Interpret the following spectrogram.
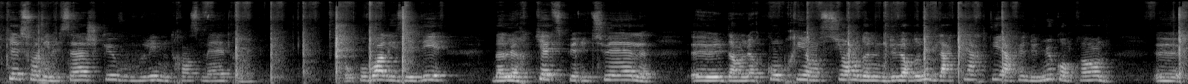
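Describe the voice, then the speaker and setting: A woman doing a casual tarot reading, talking straight to the viewer and softly calling on the universe for messages. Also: fairly low pitch, unhurried. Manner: speaks straight to the viewer, calls on the universe in soft pleas. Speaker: tarot card reader. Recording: echoey room with steady background noise.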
